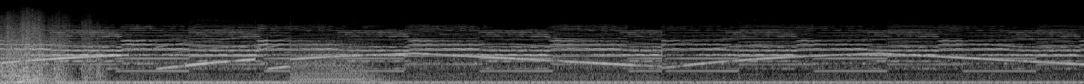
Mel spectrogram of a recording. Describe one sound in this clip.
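A siren wails up and down nearby.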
